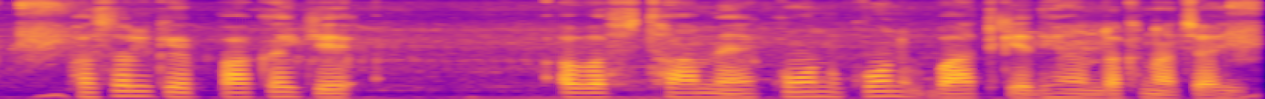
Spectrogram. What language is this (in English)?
Maithili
